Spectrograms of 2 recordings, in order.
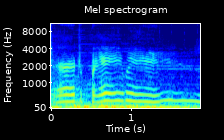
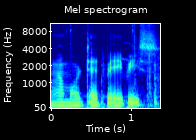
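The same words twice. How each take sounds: First: Creepy drawn-out. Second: Said in the usual way. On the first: Acted.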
